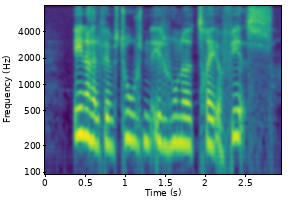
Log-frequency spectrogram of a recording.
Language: Danish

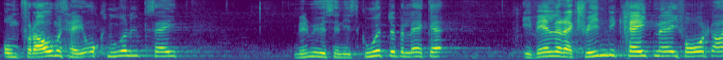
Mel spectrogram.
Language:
Swiss German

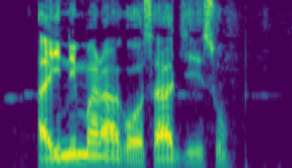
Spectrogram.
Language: Kikuyu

